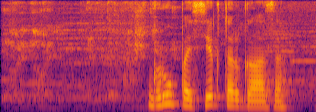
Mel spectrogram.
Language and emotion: Russian, neutral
